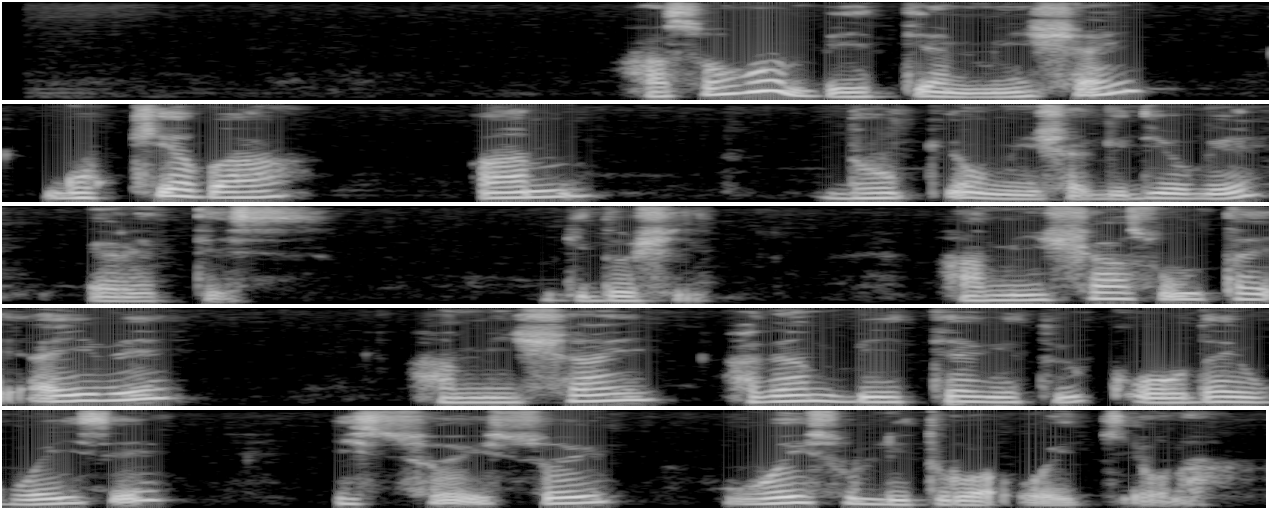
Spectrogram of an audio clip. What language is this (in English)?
Wolaytta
